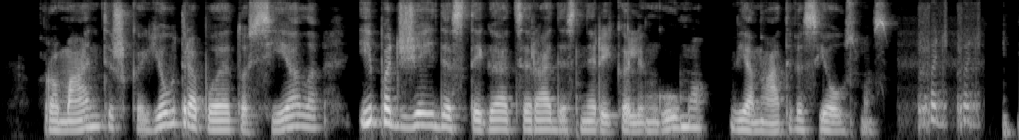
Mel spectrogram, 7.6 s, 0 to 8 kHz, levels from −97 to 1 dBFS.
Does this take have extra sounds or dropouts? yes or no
yes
